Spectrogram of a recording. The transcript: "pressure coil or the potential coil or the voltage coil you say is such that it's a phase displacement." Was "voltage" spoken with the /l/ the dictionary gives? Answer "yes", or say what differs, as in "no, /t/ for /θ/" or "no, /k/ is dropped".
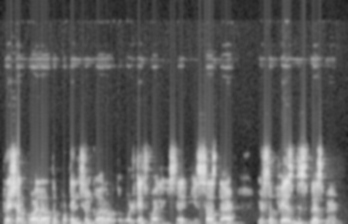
yes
